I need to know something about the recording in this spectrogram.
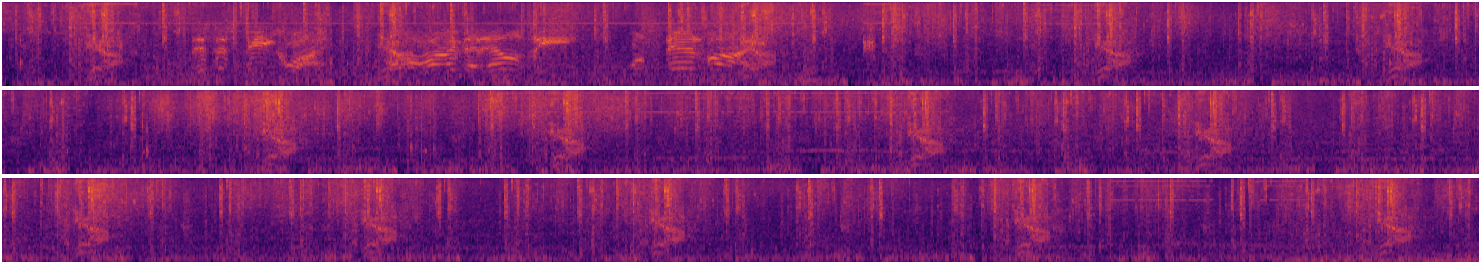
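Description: A horse gallops with steady, rapid hoofbeats on dry ground.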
